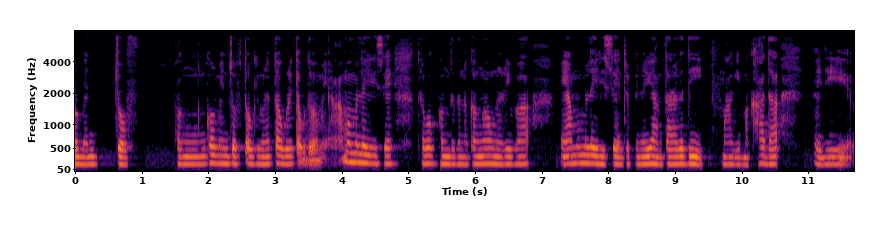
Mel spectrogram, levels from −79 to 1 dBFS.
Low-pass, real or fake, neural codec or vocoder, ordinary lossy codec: 7.2 kHz; real; none; none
